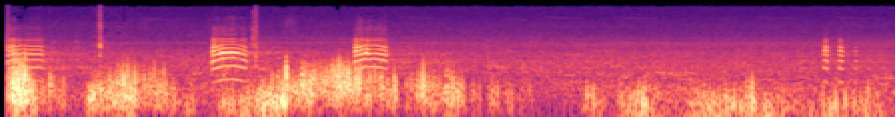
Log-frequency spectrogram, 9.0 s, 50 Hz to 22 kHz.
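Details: A female ruddy shelduck at Trnovski pristan, Ljubljana, on 28 January 2023, gives several nasal, honking calls that rise and fall, two loud ones a second apart, over a steady low rumble of city noise.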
